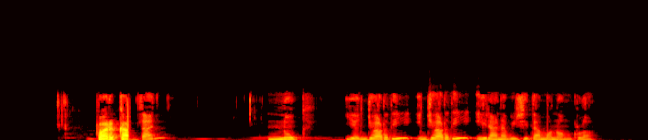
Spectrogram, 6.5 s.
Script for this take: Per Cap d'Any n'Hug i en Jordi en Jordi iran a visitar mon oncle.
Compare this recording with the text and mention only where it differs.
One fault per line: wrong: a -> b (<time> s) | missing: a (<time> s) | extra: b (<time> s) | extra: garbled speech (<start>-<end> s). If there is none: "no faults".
no faults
